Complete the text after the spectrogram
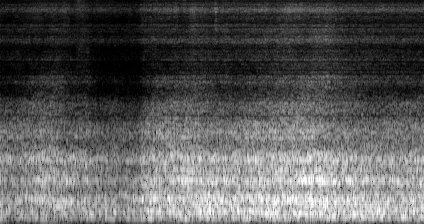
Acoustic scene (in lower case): street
